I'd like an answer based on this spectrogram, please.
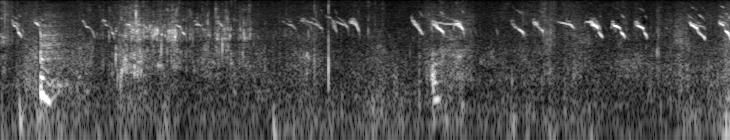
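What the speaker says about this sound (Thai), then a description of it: "เป็ดไก่หิวละ" Hungry ducks and chickens on a rural farm in the evening cluck and peep in quick, high, scattered bursts, fairly faint against a breezy outdoor background.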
